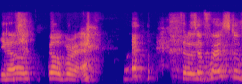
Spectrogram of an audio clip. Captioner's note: laughing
